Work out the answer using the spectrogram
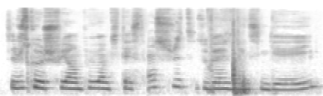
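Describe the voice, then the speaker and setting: A woman's voice: fairly high pitch, fairly quick, background noise. A young woman, chatting casually to viewers while sorting her bookshelves. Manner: chatty, rambling, talks to viewers while working. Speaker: book vlogger. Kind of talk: casual chat while tidying shelves.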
